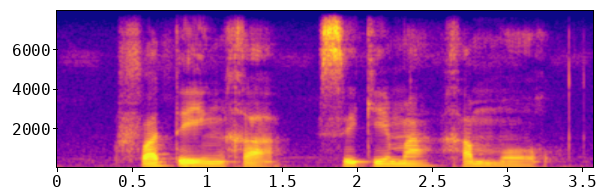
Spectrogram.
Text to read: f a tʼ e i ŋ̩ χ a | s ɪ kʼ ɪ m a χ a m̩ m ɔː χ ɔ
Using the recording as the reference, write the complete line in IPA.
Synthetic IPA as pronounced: f a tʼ e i ŋ̩ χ a | s ɪ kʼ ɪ m a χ a m̩ m ɔː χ ɔ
